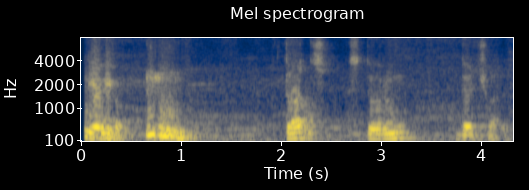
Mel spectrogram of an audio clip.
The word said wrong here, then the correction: Trotz Störung Durchfall: Am I saying it correct? – No. – please, can you say it correctly? – Yes, it's Trotz Störung Durchfall.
